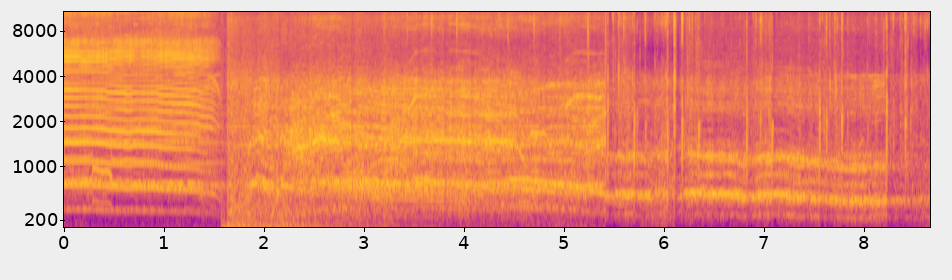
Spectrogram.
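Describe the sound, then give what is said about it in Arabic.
A large crowd of AC Milan supporters roars and cheers loudly, celebrating Milan winning the Serie A (Calcio) title, with a sustained wall of shouting and chanting that swells after a brief opening of higher-pitched singing and whistling. “احتفالات كبيرة يعني يستحقها للأمانة جماهير أي سي ميلان، هذه الجماهير المعروفة بولائها لهذا النادي الذي ابتعد سنوات أكثر من عقد من الزمن عن لقب الكالتشيو، ولكن عاد لتتزين هذه العاصمة الإيطالية الجميلة باللون الأحمر بعد أن فاز الميلان بلقب الكالتشيو”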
